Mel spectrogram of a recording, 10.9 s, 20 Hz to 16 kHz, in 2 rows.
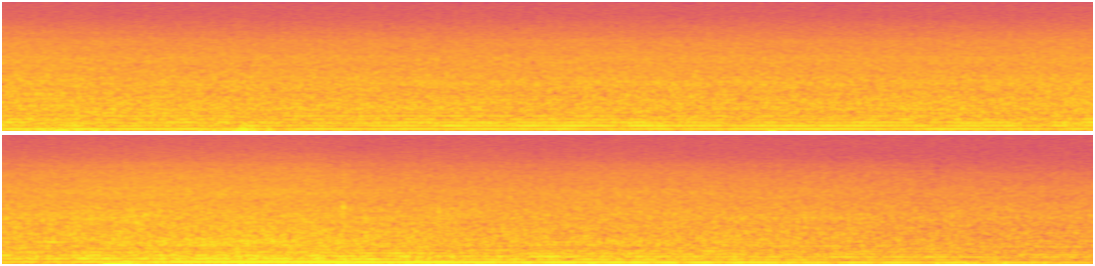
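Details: Mid-1970s Manning Bowman 3-speed box fan with new cord on medium: smooth even hum, steady low drone and soft airy whoosh, no rattles or ticking; runs healthy.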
